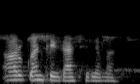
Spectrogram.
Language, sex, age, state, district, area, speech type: Maithili, female, 18-30, Bihar, Madhepura, rural, conversation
